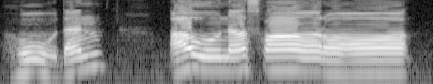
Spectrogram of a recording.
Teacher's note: ہودن واو مدہ ہے، ہا کو ایک الف کی مقدار کھینچ کر پڑھیں گے۔ دال کے اوپر تنوین ہے لیکن یہاں پر اخفا نہیں ہوگا کیونکہ آگے حروف حلقی ہے، اس لیے یہاں پر اظہار ہوگا۔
